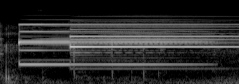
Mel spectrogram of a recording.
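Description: Doorbell chime, two notes: the second note sounds about half a second after the first and rings out, fading slowly.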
